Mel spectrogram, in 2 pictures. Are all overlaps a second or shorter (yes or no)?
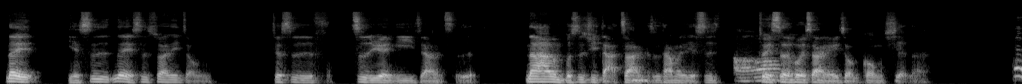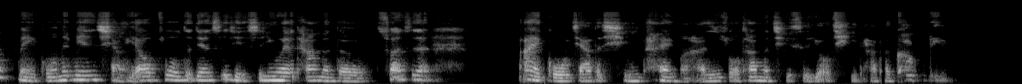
yes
